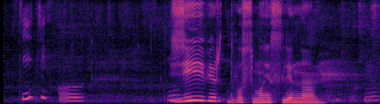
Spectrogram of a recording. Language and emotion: Russian, sad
